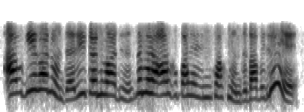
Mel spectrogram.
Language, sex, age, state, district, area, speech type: Nepali, female, 18-30, West Bengal, Kalimpong, rural, conversation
